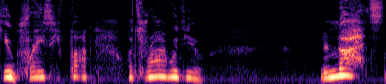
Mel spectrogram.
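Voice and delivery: high-pitched, strained yell at a cat; retold yelling. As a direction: scold the cat in a squeaky outburst. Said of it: "I was yelling at him".

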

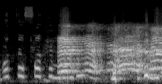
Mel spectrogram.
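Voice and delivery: high, slow, laughing disbelief; laughing at herself. Retold or imitated. Catching herself faking a voice, laughing in disbelief. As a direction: crack up at your own act.

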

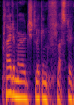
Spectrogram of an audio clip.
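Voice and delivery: usual speaking voice

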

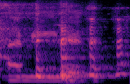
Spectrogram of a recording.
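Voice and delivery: high laughing voice while recalling chaos. Real, not acted. Guest recalling a wild family home, laughing. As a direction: laugh through the words.

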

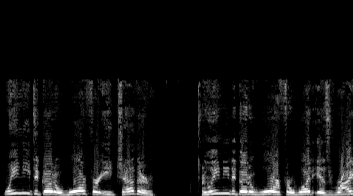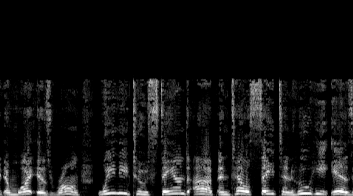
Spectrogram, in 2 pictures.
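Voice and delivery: fiery preacher exhortation; rally the congregation to battle; loud preaching push. Real, not acted. Preaching to viewers, fired up.

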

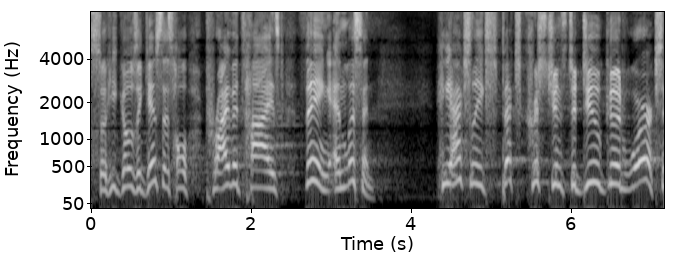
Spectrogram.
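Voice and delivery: rising preacher's fervor; fiery preaching. Acted. Preaching at full force.

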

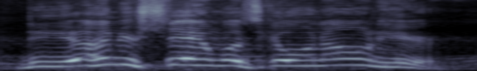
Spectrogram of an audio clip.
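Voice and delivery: fiery pulpit preaching; full-force preaching. Acted. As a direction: preach it out to the crowd.

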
